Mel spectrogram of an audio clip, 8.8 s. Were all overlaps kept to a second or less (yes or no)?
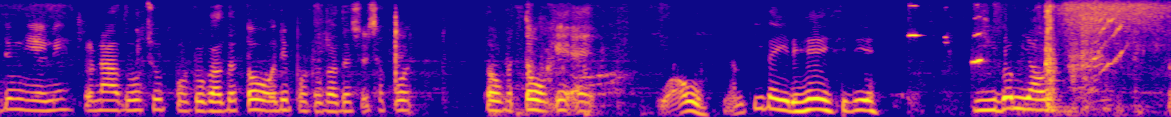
yes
